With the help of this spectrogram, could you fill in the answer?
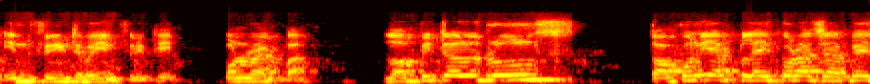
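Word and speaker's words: L'Hôpital: ওকে, এই যে আমি যেটা লপিটালস রুল বললাম, এটা উচ্চারণ কিন্তু লপিটালস হবে বা হপিটাল বলে আর কি, এল হপিটাল, এসটা উচ্চারণ হয় না আসলে, একসাথে বললে লপিটাল অথবা এল হপিটাল।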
